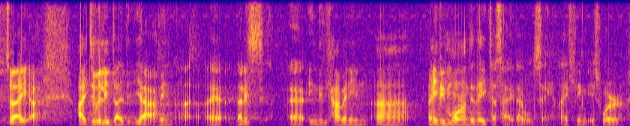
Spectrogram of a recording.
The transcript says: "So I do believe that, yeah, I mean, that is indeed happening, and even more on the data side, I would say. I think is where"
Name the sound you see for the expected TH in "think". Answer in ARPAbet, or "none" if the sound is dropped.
TH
